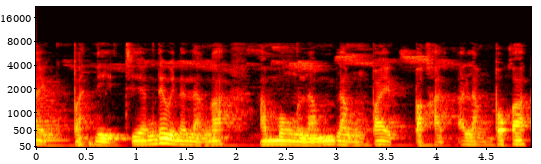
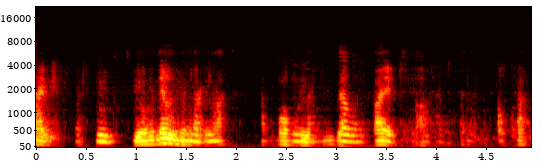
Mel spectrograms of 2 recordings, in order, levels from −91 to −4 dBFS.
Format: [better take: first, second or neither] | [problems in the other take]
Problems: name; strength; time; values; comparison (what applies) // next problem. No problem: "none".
first | noise reduction (neural mask model DeepFilterNet 3)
